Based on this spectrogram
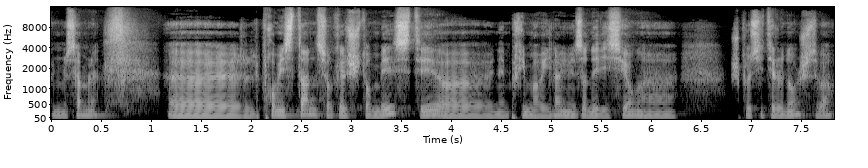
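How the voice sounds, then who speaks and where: A man speaks with a southern French accent at a medium pitch. His intonation stays fairly even. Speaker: retired railway worker and travel photographer. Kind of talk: interview conversation. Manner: hesitant, many fillers.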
